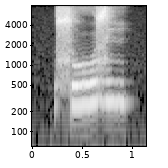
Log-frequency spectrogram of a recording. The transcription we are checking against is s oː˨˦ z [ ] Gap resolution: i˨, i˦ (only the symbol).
i˦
